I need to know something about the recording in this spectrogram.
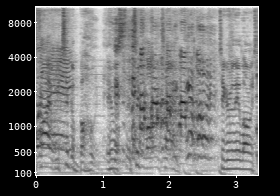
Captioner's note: members laughing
